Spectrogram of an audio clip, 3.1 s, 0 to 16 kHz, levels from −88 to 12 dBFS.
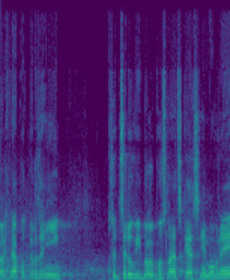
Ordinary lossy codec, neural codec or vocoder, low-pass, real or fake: Opus, 16 kbps; none; 14.4 kHz; real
